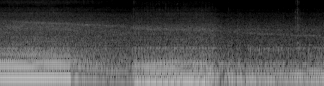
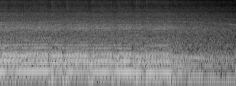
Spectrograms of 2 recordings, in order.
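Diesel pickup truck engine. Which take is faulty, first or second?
second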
